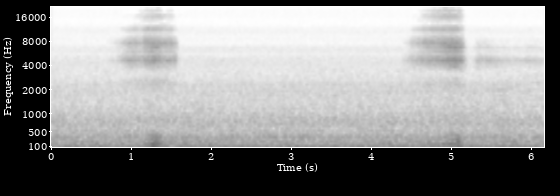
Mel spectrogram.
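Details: Sleeping pet Beagle, a heavy snorer said to grow as loud as a middle-aged man; two rasping, hissy snores nearly four seconds apart over a low background hum.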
